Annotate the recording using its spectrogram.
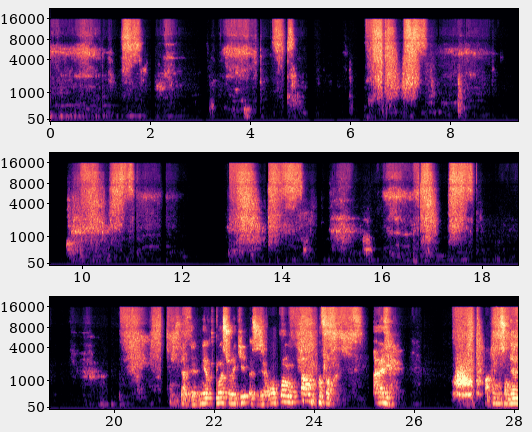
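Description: Feet thump and shuffle on a floor.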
